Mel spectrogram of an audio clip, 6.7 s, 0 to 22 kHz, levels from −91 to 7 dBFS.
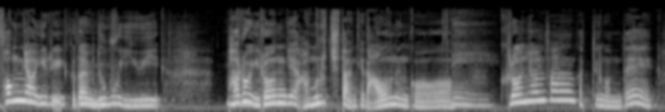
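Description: A short speech recording with no technical faults to point out. There is nothing here that calls for a time, a value or a cause.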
